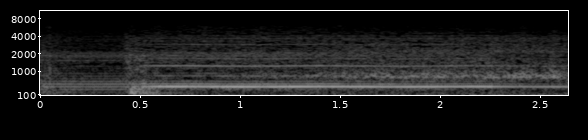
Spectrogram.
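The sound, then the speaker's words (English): An airlock being exhausted of air after the hatch is closed and a suit helmet fastened, until air pressure reaches zero: a sudden onset gives way to a steady mechanical drone with a high whine and an even hiss running unchanged to the end. “Let us know when your helmet is fixed and we'll exhaust the airlock, then.”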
